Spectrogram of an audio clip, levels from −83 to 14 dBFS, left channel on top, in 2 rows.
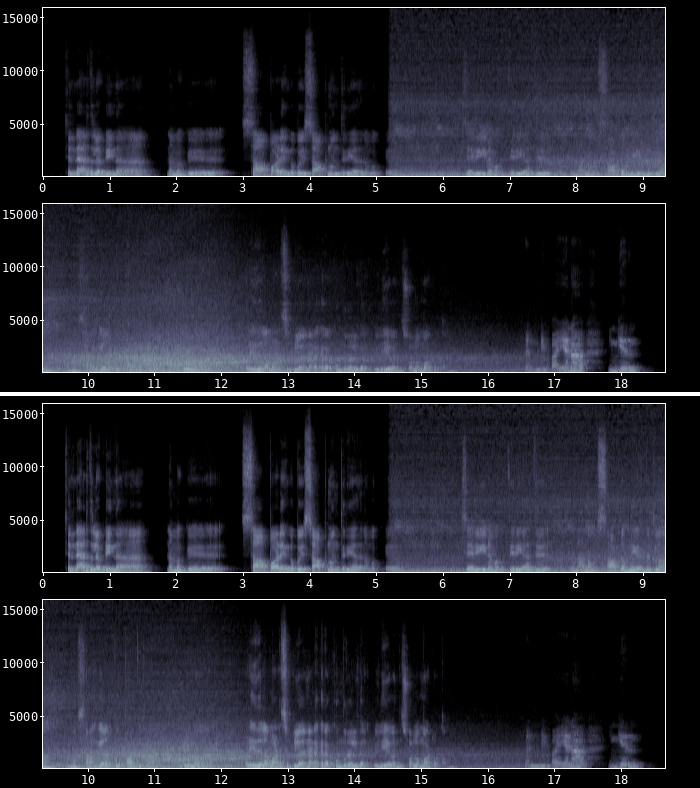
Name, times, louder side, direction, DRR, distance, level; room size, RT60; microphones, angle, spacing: voice 1, 0.4-1.6 1.9-2.7 3.0-5.4 6.3-11.9 12.3-15.5, right 3 dB, 30° right, 0.4 m, -28 dB
sound 1, 5.2-12.3, equal, 5° left, 1.1 m, -25 dB
Car, 7.4-16.9, left 2 dB, 20° left, 0.6 m, -32 dB
voice 2, 16.6-18.2, left 2 dB, 70° left, 0.9 m, -33 dB
2.7 x 2.6 x 3.5 m
head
